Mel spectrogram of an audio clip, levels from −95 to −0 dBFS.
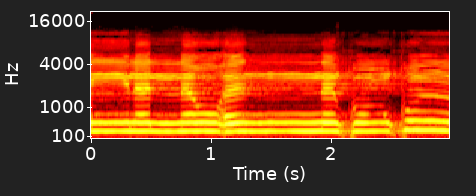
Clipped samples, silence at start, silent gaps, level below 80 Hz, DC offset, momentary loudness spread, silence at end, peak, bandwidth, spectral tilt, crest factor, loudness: under 0.1%; 0 s; none; -62 dBFS; under 0.1%; 5 LU; 0 s; -6 dBFS; 11 kHz; -3.5 dB/octave; 14 dB; -19 LUFS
